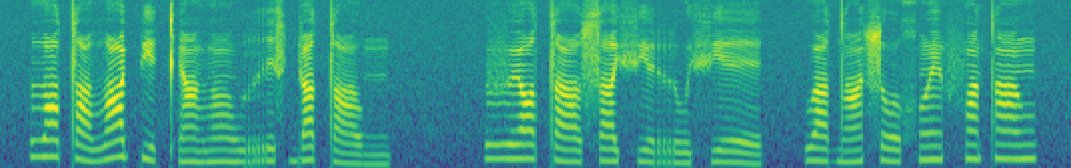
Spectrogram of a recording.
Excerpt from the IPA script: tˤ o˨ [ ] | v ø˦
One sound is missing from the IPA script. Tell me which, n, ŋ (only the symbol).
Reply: ŋ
